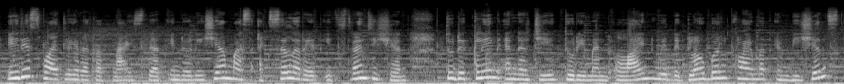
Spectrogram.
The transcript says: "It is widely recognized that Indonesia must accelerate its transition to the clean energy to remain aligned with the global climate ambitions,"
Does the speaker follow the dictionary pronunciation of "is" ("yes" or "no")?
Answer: no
